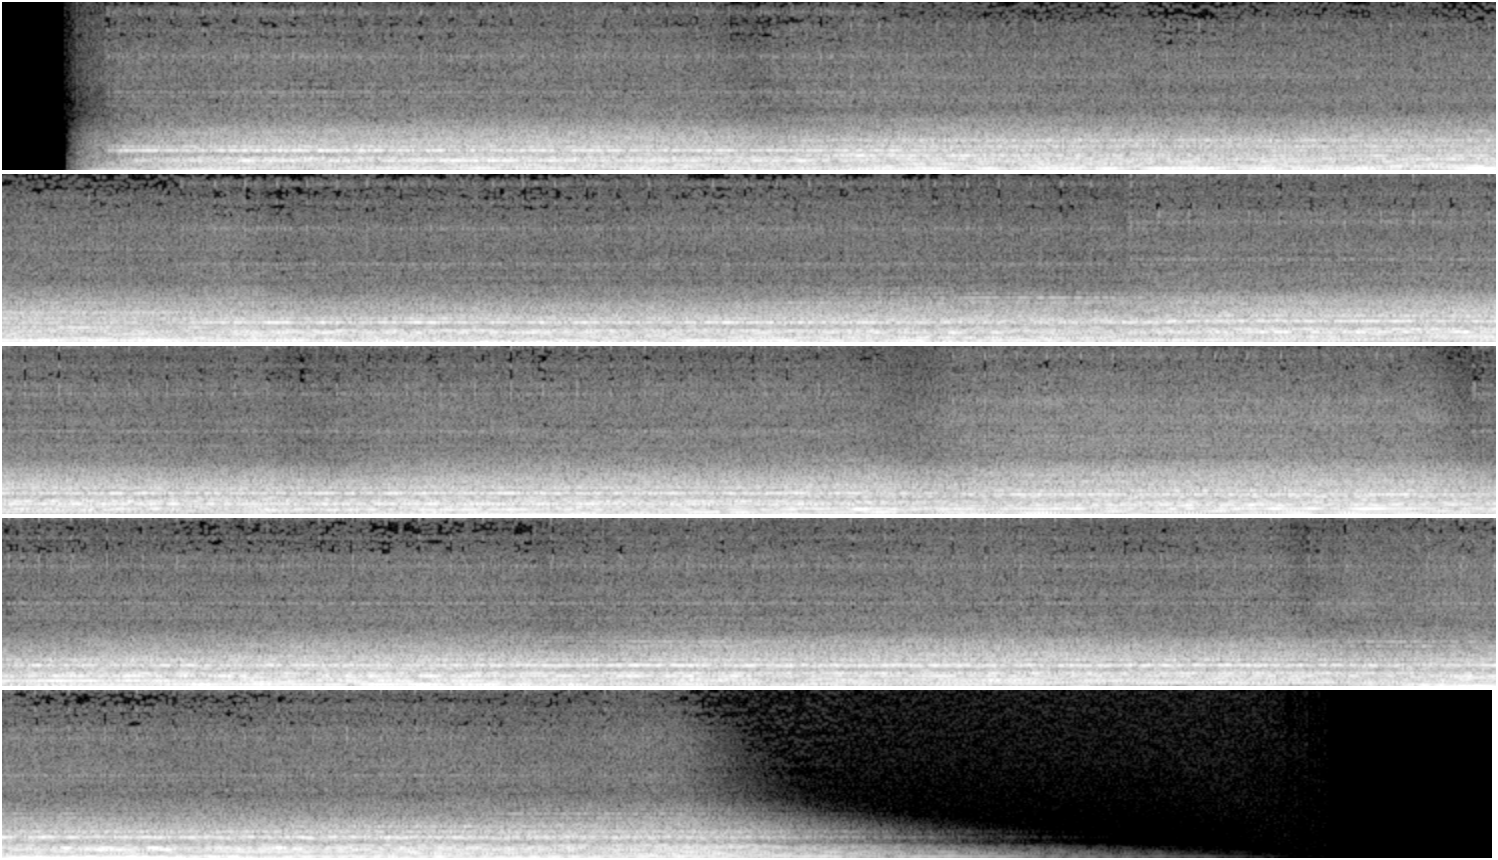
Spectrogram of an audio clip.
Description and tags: Build and Descend (BBC symphony)
Enjoy. Just a nice orchestra thing.
Made with the LABS BBC symphony pack.
Not a recording of the live orchestra
acoustic, bowing, cinematic, classic, contrabass, double, ensemble, orchestra, orchestral, strings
